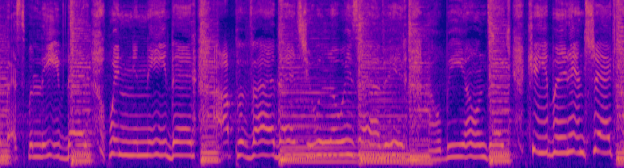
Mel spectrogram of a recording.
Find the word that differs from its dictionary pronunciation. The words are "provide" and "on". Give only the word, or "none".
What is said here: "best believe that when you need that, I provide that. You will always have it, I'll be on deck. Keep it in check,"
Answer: none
